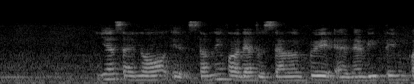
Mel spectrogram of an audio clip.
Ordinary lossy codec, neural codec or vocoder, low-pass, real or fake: none; none; none; real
